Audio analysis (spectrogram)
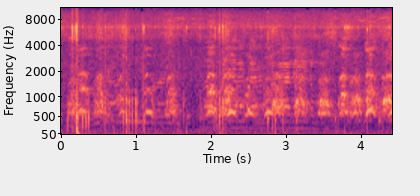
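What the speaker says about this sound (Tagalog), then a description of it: "So many dogs right there." Several dogs bark and yip in a steady, overlapping chorus at moderate distance, with one sharp loud bark near the start, while people talk excitedly over them.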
